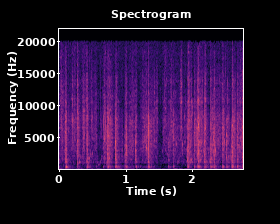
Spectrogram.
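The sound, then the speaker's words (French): A whisk stirs a thick paint mixture in a sealed pot, working back in water that had risen to the surface: many quick, uneven scraping and clinking strokes in a steady rhythm, with no voices. “je vais prendre un fouet et je vais bien remuer la matière parce que l'eau est remontée à la surface.”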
